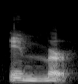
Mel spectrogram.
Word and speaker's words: Imir: Because it's a two-syllable word, as in Imir, two syllables, it has a different ending to the one-syllable verbs.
